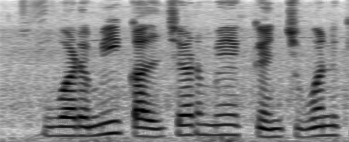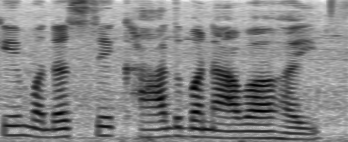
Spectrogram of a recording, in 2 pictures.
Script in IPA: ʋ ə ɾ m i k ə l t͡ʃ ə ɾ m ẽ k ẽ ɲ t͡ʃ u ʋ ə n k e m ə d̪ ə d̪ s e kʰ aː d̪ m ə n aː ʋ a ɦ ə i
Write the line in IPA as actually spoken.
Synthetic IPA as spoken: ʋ ə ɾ m i k ə l t͡ʃ ə ɾ m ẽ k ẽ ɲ t͡ʃ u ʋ ə n k e m ə d̪ ə d̪ s e kʰ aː d̪ b ə n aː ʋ a ɦ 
